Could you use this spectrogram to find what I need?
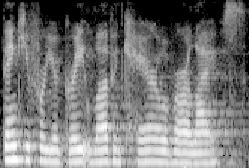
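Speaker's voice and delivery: ordinary delivery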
